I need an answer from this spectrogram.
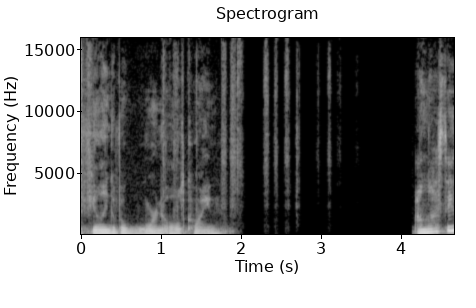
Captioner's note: scritches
